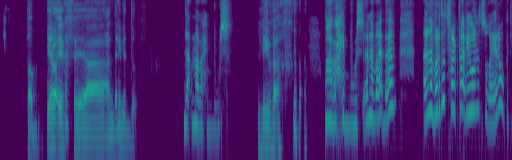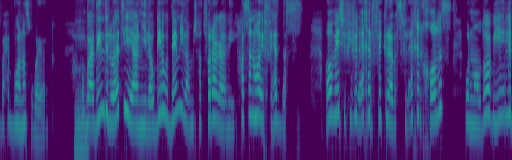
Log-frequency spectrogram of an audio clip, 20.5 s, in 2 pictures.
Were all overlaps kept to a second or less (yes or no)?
yes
